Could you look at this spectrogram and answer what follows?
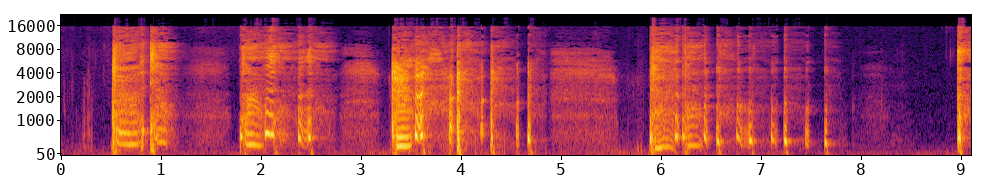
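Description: Four bouts of harsh coughing, each several quick coughs in a row, in a quiet room.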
